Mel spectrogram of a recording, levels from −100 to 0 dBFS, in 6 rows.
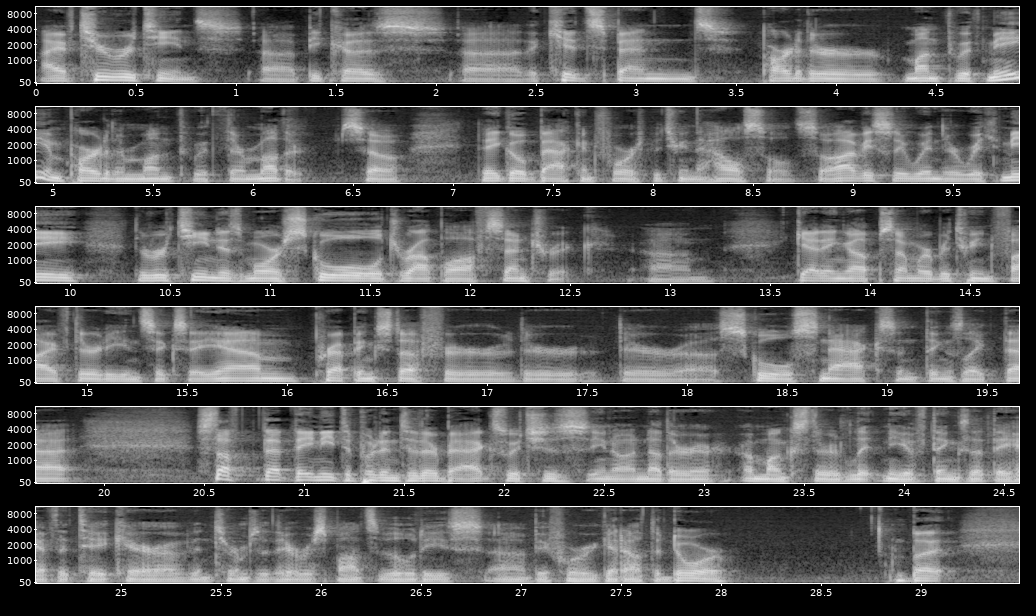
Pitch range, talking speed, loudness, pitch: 90-105 Hz, 220 wpm, -16 LUFS, 95 Hz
